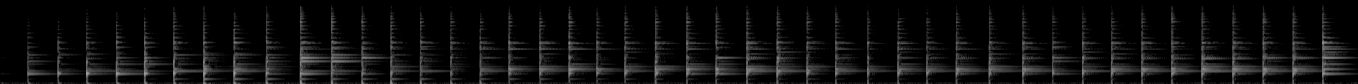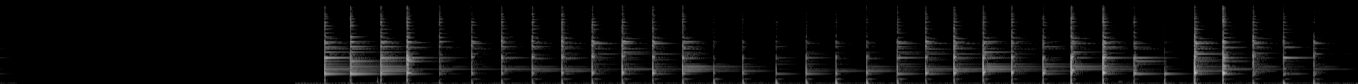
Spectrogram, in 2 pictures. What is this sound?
Rythmic Metal Drum
Aluminum container tapped by a finger and recorded by a Blue Yeti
